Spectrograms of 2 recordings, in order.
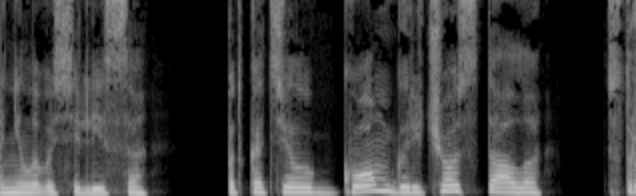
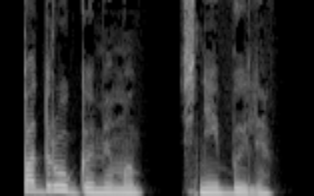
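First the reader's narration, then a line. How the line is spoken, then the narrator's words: Dry, curt. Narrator (Russian): Гнева добавила сухо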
